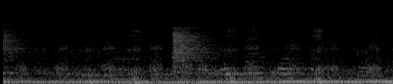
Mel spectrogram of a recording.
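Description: A Chow Chow snores in deep sleep, a low, rumbling breath sound with a brief snort.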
